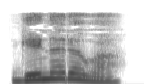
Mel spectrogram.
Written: ಘೋಣಾರವ

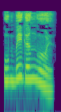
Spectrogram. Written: ಉಬ್ಬೆಗಂಗೊಳ್

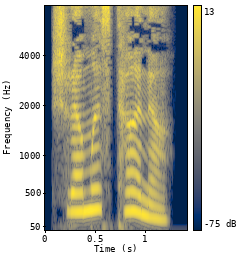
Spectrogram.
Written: ಶ್ರಮಸ್ಥಾನ

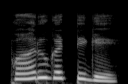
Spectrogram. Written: ಪ್ರಕಟಗೈ

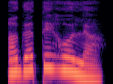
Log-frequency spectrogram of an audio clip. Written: ಅಗತೆಹೊಲ

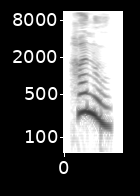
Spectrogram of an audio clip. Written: ಹನು

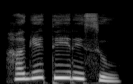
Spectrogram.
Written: ಹಗೆತೀರಿಸು

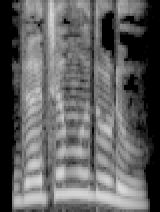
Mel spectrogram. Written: ಗಜಮುದುಡು

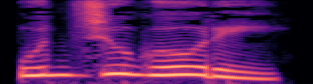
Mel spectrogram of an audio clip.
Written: ಉಜ್ಜುಗೋರಿ

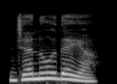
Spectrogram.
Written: ಜನೋದಯ

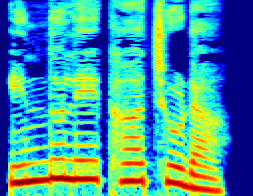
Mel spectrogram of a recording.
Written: ಇಂದುಲೇಖಾಚೂಡ

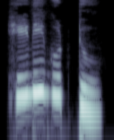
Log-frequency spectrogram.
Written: ಹಿಟ್ಟುಗುಟ್ಟು

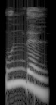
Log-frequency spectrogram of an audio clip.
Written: ಉಂದಲು

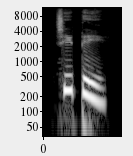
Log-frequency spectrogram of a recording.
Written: ಚಿಟೆ

